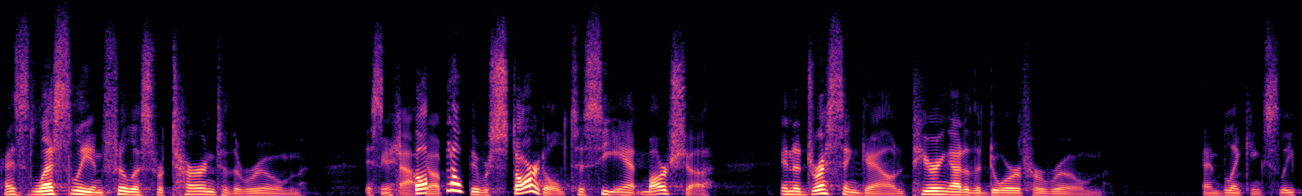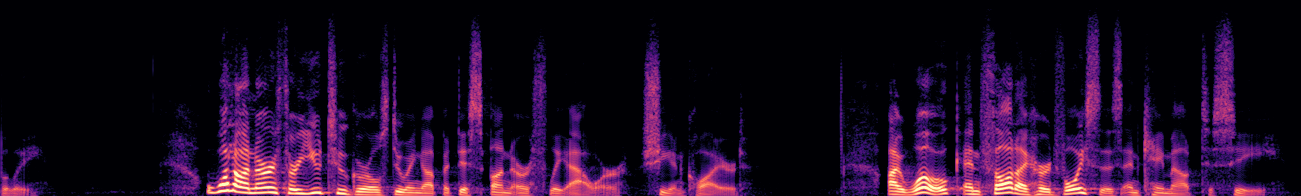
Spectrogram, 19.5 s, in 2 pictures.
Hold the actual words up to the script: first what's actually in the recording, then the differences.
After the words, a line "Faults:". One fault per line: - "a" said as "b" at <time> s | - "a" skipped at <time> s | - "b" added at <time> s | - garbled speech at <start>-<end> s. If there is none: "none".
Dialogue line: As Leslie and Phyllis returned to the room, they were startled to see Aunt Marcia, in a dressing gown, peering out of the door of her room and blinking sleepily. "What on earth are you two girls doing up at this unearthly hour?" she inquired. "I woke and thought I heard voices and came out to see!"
As Leslie and Phyllis returned to the room, [garbled] they were startled to see Aunt Marcia, in a dressing gown, peering out of the door of her room and blinking sleepily. "What on earth are you two girls doing up at this unearthly hour?" she inquired. "I woke and thought I heard voices and came out to see!"
Faults:
- garbled speech at 2.7-3.5 s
